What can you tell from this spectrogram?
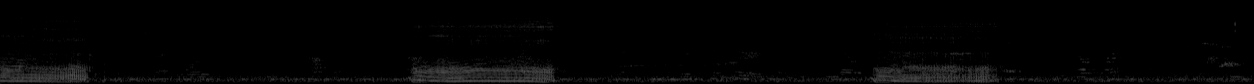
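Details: Pug snoring: loud, rough snores with long pauses between them, about three in 12 seconds, over a steady room hum.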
